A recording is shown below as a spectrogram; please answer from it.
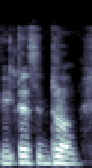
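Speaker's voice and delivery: ordinary talk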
